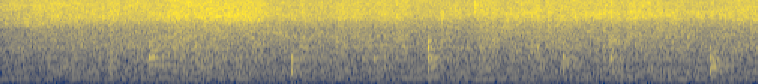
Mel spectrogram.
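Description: Diced raw chicken sizzling in hot oil and chili spice paste in a stainless steel wok, with a steady frying hiss. A wooden spatula stirs it, scraping and tapping against the pan about once a second.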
